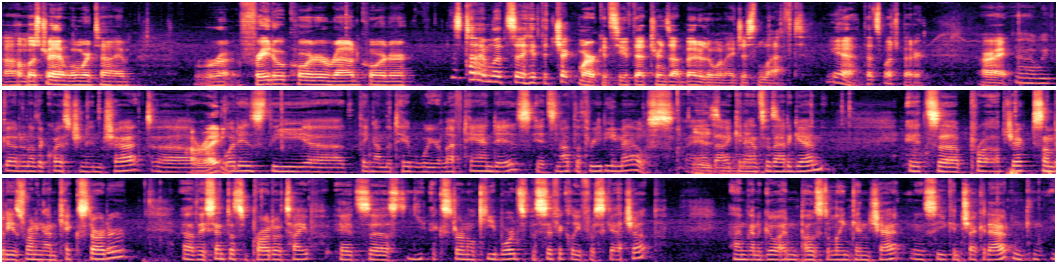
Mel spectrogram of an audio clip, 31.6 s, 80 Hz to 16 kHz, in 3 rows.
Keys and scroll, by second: 21.2 space.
